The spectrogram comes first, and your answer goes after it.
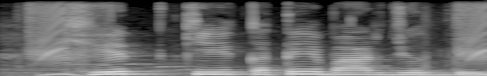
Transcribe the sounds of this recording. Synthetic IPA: kʰeːt̪̚kekət̪ebaːɾd͡ʒʊd̪̚bi

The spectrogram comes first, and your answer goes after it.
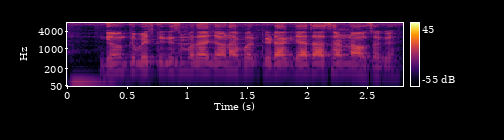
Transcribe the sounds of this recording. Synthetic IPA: kjõːkibɪt͡ʃkekɪs̬imɐt̪aːed͡ʒaʋnak̚pɐɾkɪɽaːkzjaːd̪aɐsəɾnaɦoːsɐkeː

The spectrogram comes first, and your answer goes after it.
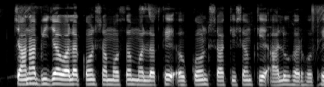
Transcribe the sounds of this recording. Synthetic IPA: t͡ʃaːnabiːd͡ʒaʋaːlakɔːnsamɔːsəmːɐ̃ləɡ̚t̪ʰeʔɔkɔːnsakɪsəmkeʔaːluɦəɾɦoːt̪ɦeː

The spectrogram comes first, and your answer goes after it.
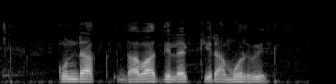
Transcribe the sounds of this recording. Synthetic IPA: kuɳɖakd̪aʋad̪ilɛkːiɾa̰muɾʋi

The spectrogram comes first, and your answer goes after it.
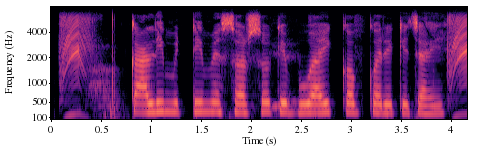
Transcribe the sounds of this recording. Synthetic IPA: kalimɪʈːimesəɾsõkebuaikəb̚kəɾeket͡ʃaːɦi

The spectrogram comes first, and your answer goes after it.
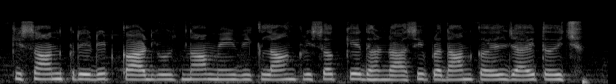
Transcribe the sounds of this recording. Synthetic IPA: kɪsaːnkɾeːɖɪʈkaːɾɖjoːd͡ʒnamẽʋɪklaːnkɾɪʃəkːed̪ʱə̃ɳɖaːsipɾəd̪aːnkəld͡ʒaːet̪əjt͡ʃʰ

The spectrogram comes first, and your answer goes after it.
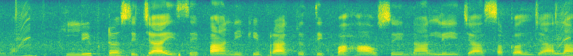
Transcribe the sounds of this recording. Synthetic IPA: lɪpʰʈsɪt͡ʃaːisepaːnikepɾaːkɾɪt̪ɪkbəɦaːwsenaled͡ʒaːsəkəld͡ʒaːla

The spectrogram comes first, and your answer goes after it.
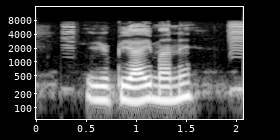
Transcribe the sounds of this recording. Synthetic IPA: juːpiaːimaːne

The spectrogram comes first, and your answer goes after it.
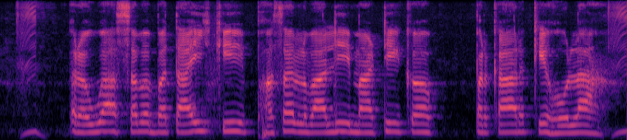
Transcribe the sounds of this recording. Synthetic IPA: ɾəuːasəbʱbət̪aːikipʰəsəlʋaːlimaːʈikə | pɾəkaːɾkeɦola

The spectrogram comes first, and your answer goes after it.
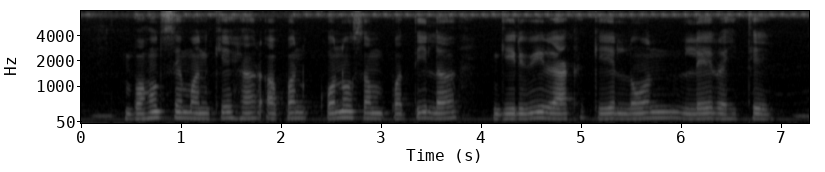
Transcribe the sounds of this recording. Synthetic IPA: bəɦut̪semənkʰeɦəɾəpənkonosəmpət̪ːilə | ɡiɾwiɾakʰkelonleɾəɦit̪ʰe

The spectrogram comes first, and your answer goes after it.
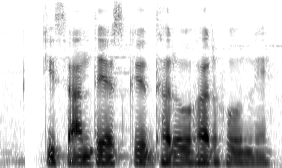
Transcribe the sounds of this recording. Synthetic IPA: kɪsa̰ːnd̪eːsked̪ʱəɾoːɦəɾɦoːne

